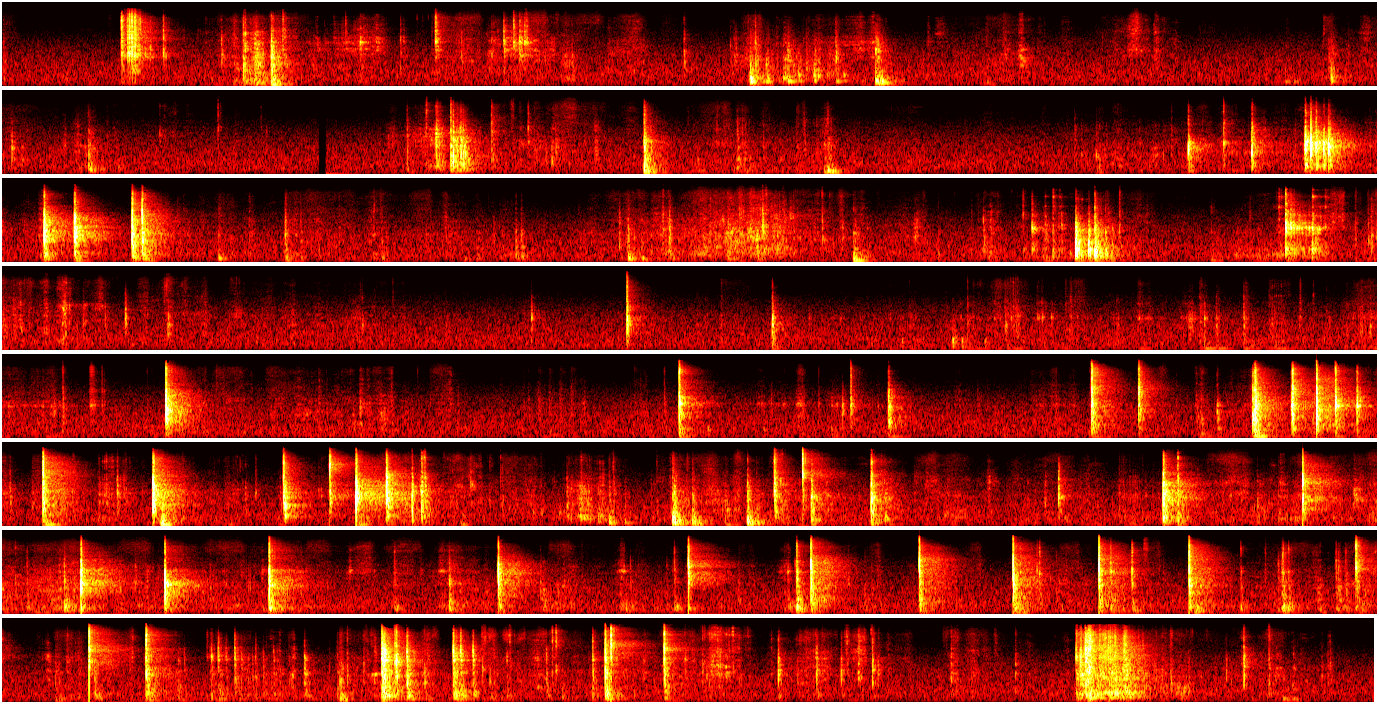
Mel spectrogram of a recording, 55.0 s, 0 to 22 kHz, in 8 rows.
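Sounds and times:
plastic clips clicking and snapping: 32.9s - 36.6s, 43.4s - 52.6s.

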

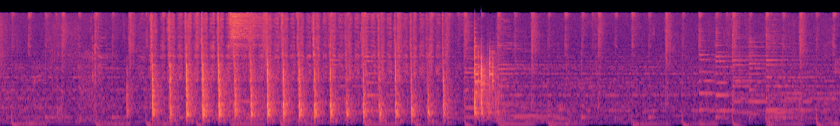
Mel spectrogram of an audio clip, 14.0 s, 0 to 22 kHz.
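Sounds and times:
knife chopping on cutting board: 2.1s - 8.4s.

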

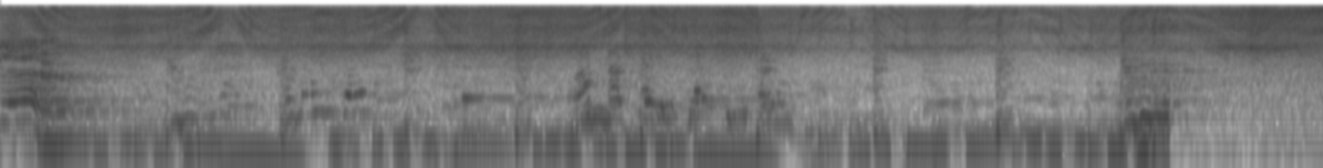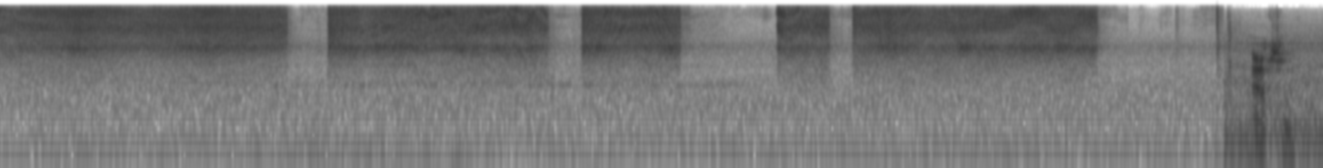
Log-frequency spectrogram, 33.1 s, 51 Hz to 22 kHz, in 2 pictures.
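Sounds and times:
spray gun hissing: 0.0s - 25.2s, 26.2s - 30.5s.

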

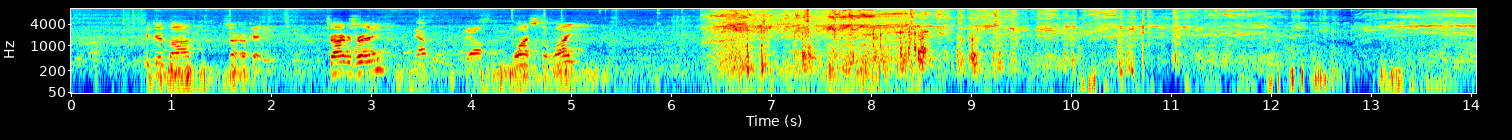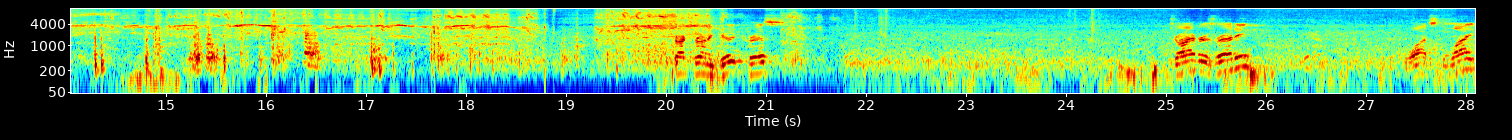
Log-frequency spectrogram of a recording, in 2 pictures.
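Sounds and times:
toy truck motors whining: 5.8s - 22.7s.

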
